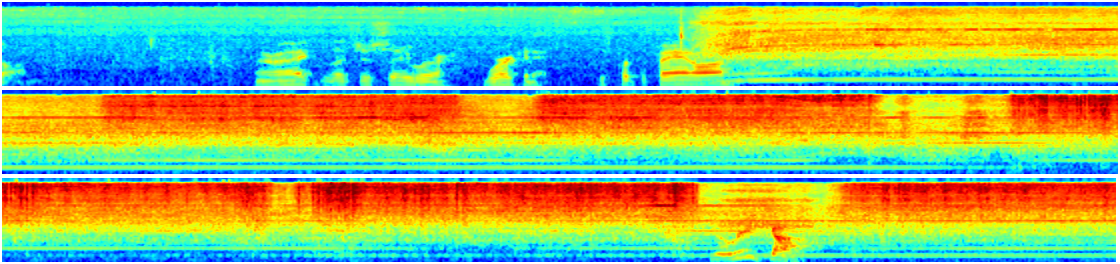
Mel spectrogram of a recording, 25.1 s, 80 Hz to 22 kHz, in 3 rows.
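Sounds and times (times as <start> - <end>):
spark gap crackling buzz: 12.4 - 25.0.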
